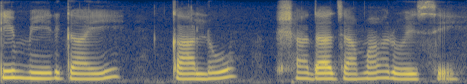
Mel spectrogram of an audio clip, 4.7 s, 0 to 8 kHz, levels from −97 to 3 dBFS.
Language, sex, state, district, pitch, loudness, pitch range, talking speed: Bengali, female, West Bengal, Cooch Behar, 200 Hz, -16 LUFS, 190-215 Hz, 75 wpm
